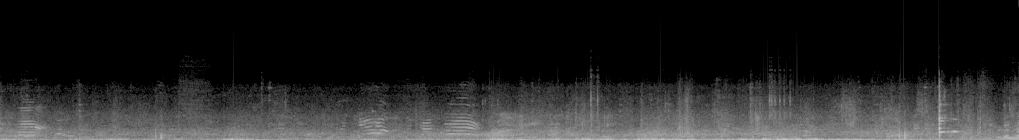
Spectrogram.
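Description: Wind rumbling on the microphone, with faint distant voices calling out now and then. Near the end comes a single sharp smack of the baseball as the pitch arrives at the plate.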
